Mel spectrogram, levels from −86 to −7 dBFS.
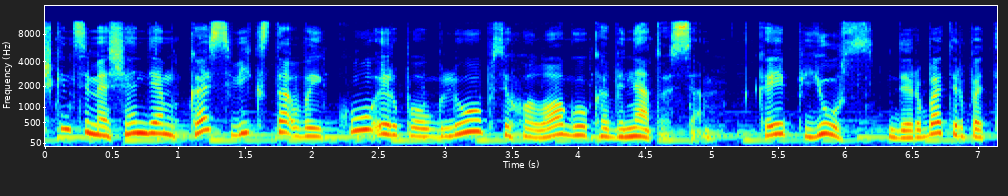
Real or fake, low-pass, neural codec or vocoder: real; 10.8 kHz; none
